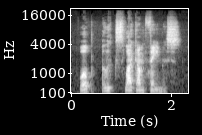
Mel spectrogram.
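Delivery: plain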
